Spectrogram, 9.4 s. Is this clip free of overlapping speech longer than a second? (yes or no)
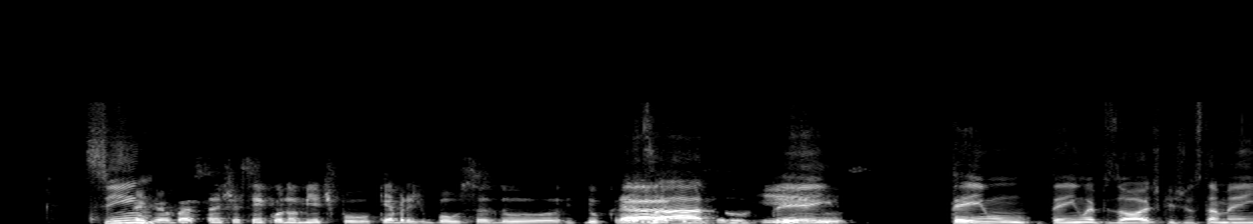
no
